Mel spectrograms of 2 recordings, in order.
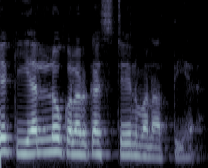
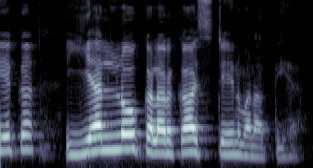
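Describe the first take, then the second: First: Said in the usual way. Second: yellow stretched and stressed, the whole answer slow and louder; slow emphatic answer. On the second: Shown as a demonstration. Teacher drilling the answer to his students, slow and stressed. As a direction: lean on yellow so students remember it. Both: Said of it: "क्या बनाती है बेटा जी?".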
